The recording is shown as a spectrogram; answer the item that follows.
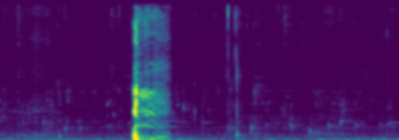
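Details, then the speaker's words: A single abrupt cough from an adult who says they are recovering from COVID, with a brief rough tail in a quiet room. "I'm sorry about all them I'm coughing um like I said I have covered"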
